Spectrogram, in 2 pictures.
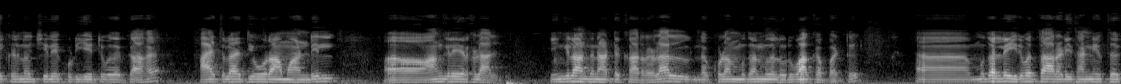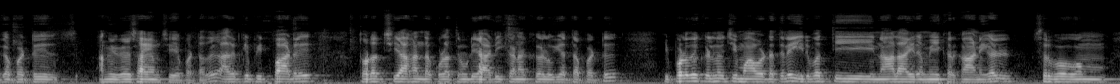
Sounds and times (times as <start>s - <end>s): Speech: 0.0s - 8.6s, 9.2s - 22.4s.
